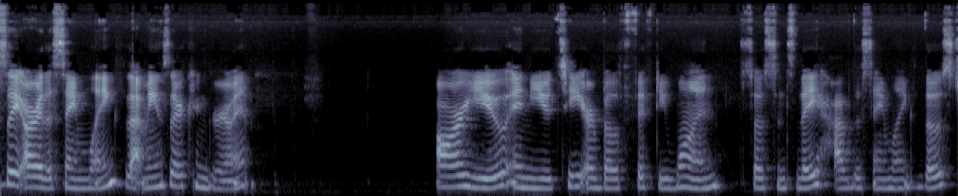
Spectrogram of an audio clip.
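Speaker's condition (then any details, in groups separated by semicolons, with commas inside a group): No condition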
